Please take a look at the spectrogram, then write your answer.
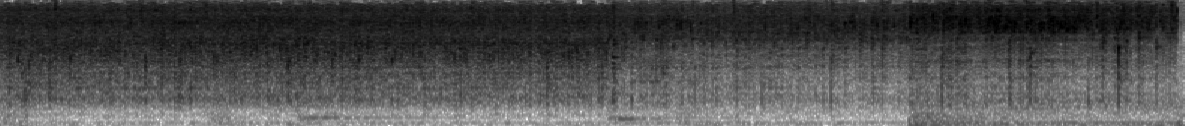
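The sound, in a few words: short ribs searing in oil in a Dutch oven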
